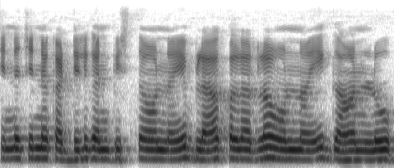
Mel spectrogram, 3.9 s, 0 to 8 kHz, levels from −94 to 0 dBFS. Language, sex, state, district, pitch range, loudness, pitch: Telugu, female, Andhra Pradesh, Sri Satya Sai, 165-175 Hz, -16 LUFS, 170 Hz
